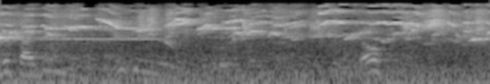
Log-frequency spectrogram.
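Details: Rapid unbroken singing from an oriental magpie-robin, with sweeping high whistles, buzzy chatter and overlapping phrases over a steady low hiss.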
